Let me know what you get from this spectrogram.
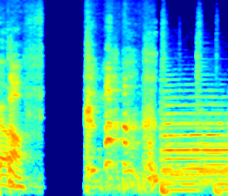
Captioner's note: crew member laughing; lounge music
